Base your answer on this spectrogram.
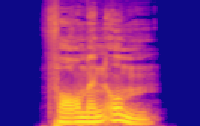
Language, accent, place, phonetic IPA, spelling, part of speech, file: German, Germany, Berlin, [ˌfɔʁmən ˈʊm], formen um, verb, De-formen um.ogg
- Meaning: inflection of umformen: 1. first/third-person plural present 2. first/third-person plural subjunctive I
